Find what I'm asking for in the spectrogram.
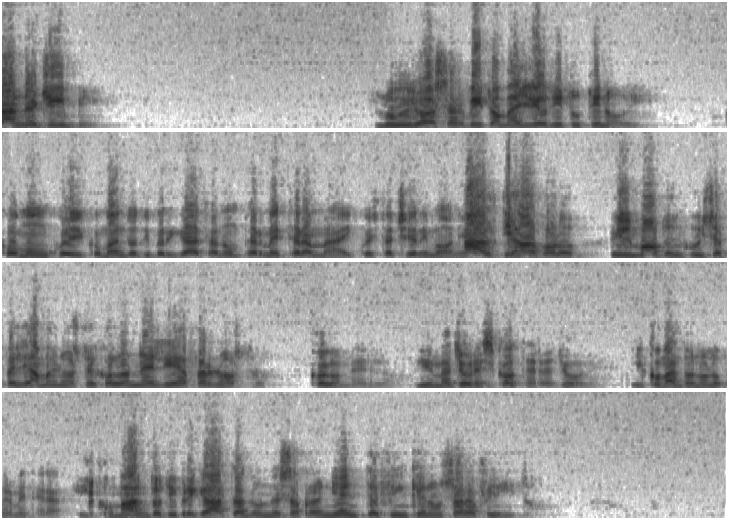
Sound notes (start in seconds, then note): none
